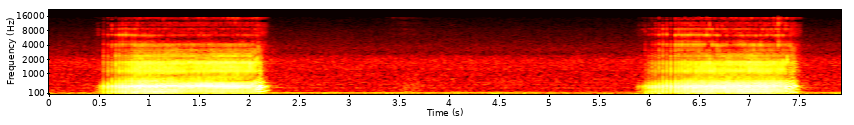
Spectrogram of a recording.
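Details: Lulu, a sleeping female French Bulldog, snores in two long, rasping, harmonic breaths about four seconds apart, each lasting roughly a second and a half, over a steady low electrical hum.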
